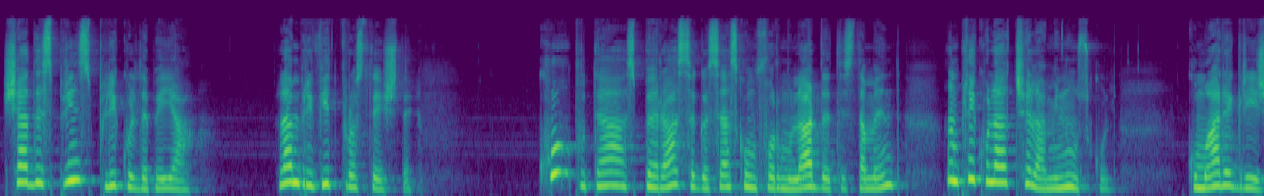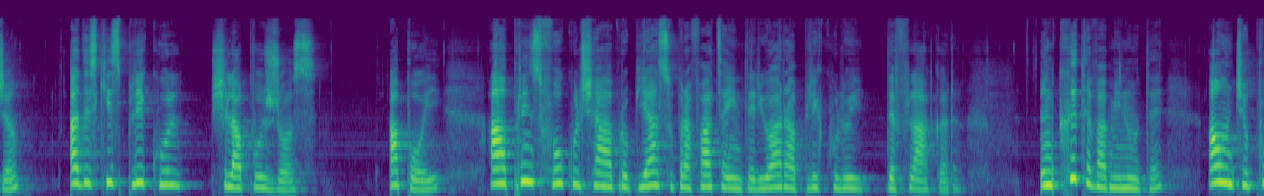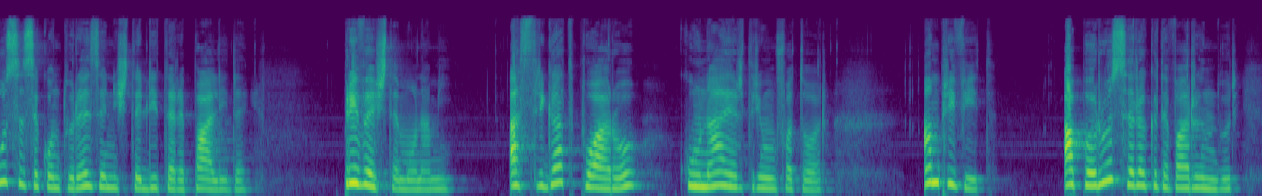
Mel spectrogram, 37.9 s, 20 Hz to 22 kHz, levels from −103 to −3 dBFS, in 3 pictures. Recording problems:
none

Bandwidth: 14.5 kHz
